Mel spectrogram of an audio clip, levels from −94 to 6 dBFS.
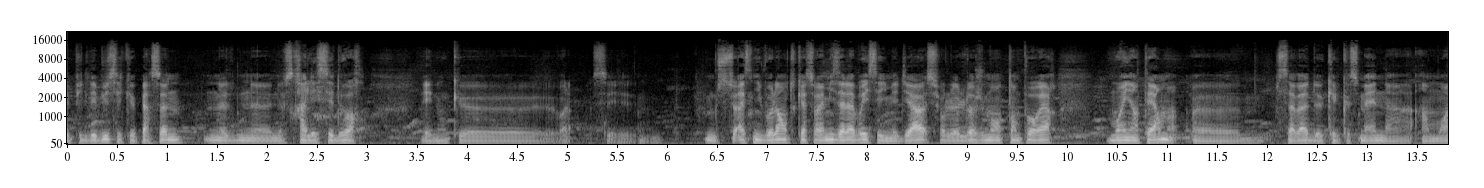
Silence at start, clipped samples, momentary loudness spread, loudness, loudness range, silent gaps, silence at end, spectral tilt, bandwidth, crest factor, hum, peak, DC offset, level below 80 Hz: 0 s; under 0.1%; 16 LU; -27 LUFS; 9 LU; none; 0 s; -5.5 dB/octave; 14.5 kHz; 22 dB; none; -6 dBFS; under 0.1%; -44 dBFS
